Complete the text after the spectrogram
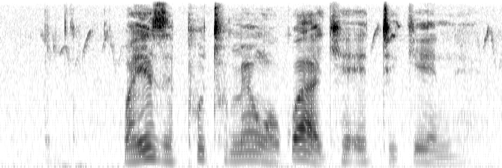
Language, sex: Xhosa, male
